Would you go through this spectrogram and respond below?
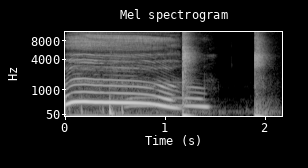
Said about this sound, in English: Woo! It's four claps. Okay, great.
